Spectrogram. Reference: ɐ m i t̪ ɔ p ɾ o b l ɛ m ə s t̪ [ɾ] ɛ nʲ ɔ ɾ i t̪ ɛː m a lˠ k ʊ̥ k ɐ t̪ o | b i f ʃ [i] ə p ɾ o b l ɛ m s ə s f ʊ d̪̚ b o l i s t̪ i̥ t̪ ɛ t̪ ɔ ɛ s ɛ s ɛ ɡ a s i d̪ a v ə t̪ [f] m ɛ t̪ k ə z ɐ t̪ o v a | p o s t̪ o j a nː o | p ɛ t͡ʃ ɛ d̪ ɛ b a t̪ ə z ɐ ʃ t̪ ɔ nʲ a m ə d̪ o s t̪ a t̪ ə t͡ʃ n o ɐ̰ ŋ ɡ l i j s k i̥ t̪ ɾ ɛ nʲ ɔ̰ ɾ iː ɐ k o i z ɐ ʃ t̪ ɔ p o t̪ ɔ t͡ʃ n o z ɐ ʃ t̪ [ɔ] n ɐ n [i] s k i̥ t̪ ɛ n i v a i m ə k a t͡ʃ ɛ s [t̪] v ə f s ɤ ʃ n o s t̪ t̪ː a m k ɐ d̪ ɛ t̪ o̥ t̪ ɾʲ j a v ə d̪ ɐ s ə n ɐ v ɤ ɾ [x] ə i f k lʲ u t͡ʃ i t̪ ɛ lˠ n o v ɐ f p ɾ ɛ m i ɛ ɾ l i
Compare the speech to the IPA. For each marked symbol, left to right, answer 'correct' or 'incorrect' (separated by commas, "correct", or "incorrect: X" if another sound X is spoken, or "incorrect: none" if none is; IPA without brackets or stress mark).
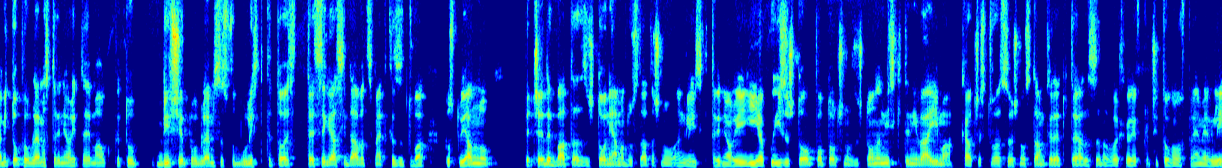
correct, correct, incorrect: s, correct, correct, correct, correct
